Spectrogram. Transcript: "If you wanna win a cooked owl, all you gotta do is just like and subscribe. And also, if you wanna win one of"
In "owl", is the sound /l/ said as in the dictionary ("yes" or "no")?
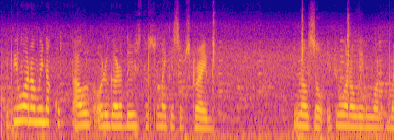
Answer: no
